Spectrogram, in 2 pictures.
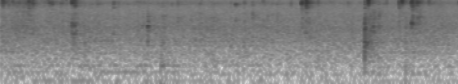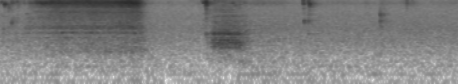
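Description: Close-miked eating sounds: wet, squishy chewing of a mouthful of spicy chicken feet, with a few sharp clicks of wooden chopsticks. About five seconds in comes a loud hiss lasting about a second, then a short louder noise soon after.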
